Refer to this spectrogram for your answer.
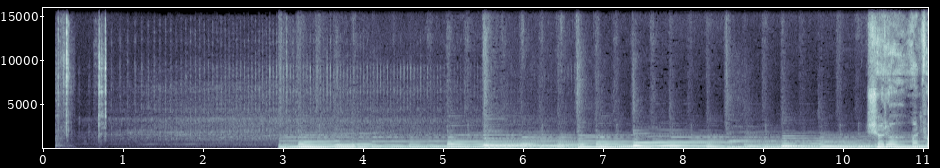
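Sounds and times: sharp clicks: 0:00.2 - 0:05.6
thin rising tone: 0:00.2 - 0:08.9
music: 0:03.0 - 0:11.0.

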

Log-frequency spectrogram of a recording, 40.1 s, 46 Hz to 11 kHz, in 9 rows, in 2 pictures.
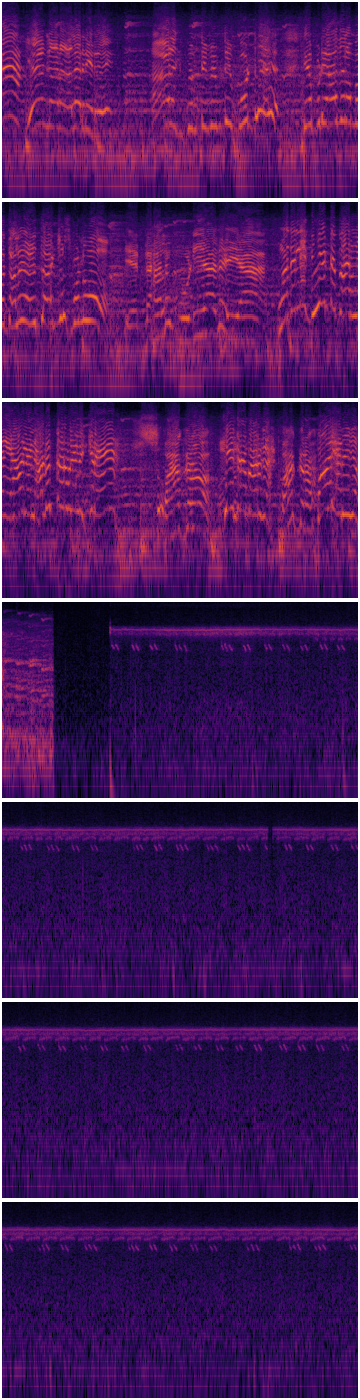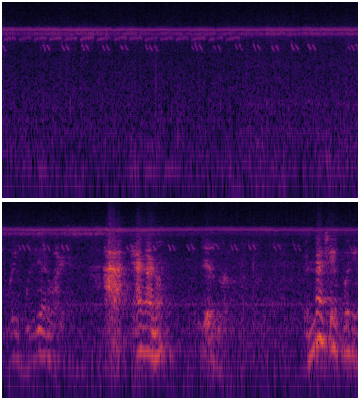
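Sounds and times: crickets chirping: 0:00.0 - 0:40.0.

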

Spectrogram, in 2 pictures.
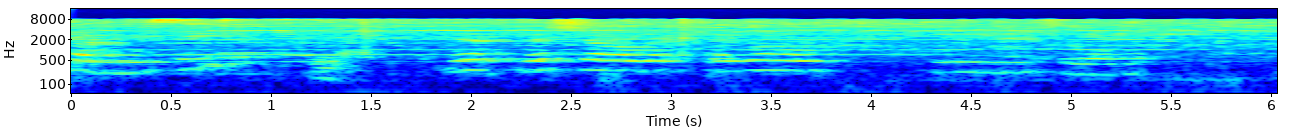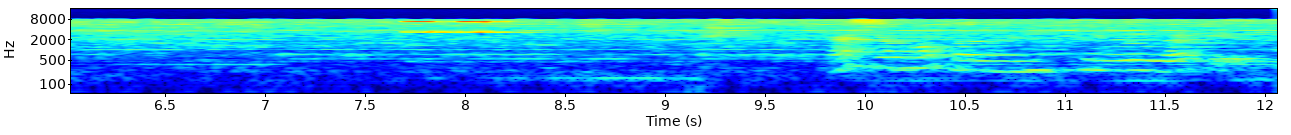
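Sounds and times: high-pitched electronic beep: 0:07.7 - 0:08.9.

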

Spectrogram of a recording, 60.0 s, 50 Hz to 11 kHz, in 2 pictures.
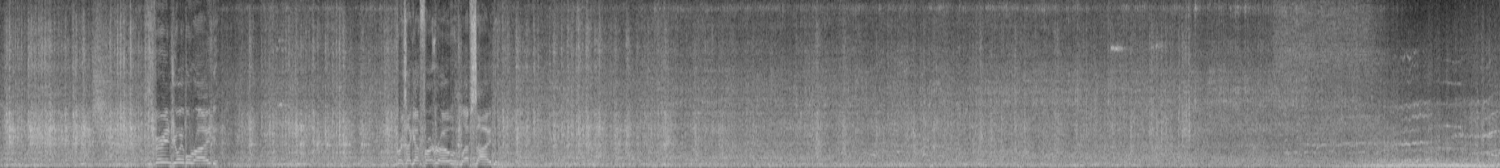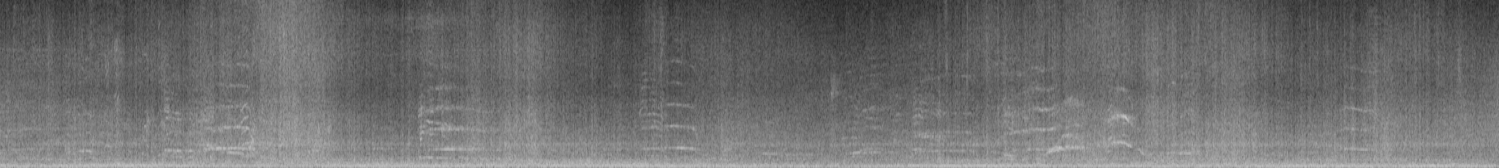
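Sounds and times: roller coaster rumbling on track: 0:00.0 - 0:59.9.

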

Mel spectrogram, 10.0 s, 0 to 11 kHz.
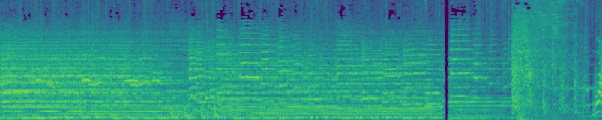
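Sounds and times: orchestral music: 0:00.0 - 0:10.0
window glass shattering: 0:08.5 - 0:10.0.

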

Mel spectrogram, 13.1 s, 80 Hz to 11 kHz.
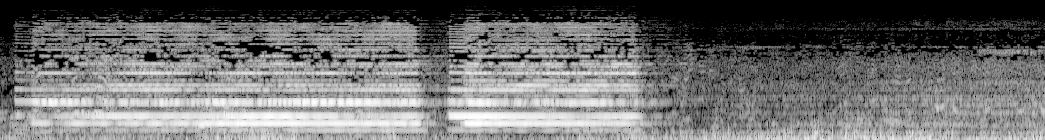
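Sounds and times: locomotive air horn blasts: 0:00.1 - 0:08.4.

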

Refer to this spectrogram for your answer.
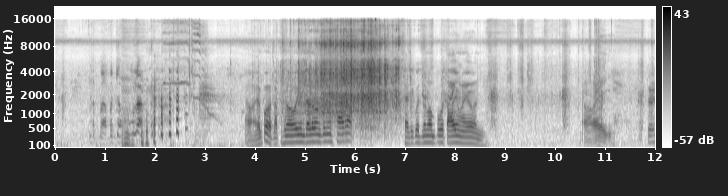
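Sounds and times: short falling squeak: 0:02.2 - 0:03.3.

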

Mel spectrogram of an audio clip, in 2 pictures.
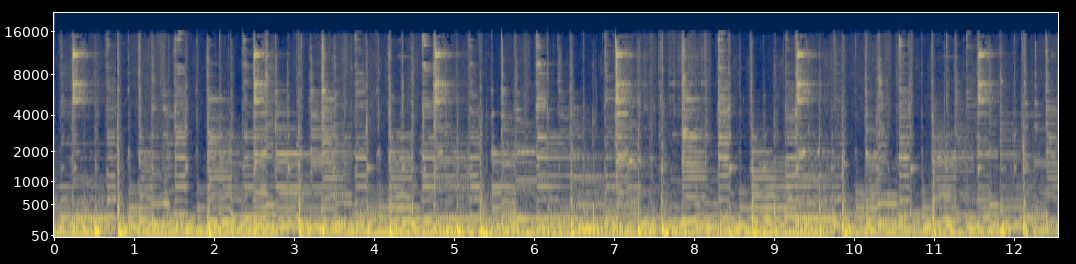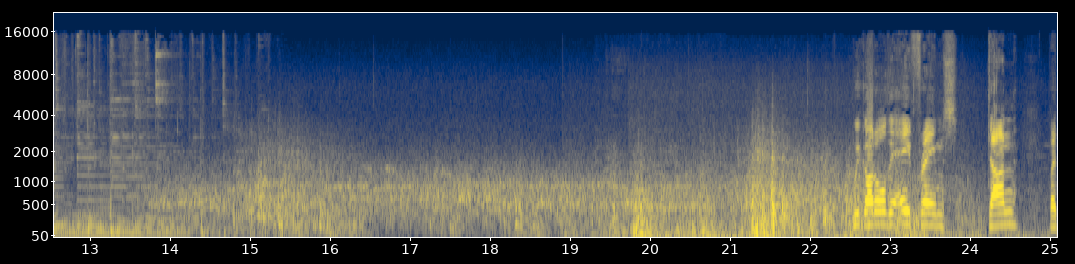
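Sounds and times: acoustic guitar music: 0:00.0 - 0:15.6
wind: 0:00.0 - 0:25.0
distant thunder: 0:13.4 - 0:25.0.

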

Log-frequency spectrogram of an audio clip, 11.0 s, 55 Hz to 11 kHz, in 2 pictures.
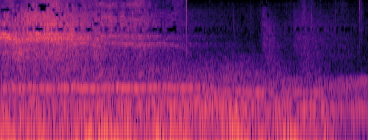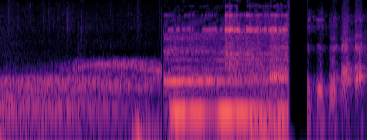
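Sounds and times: dark low drone: 0:00.0 - 0:09.8.

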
